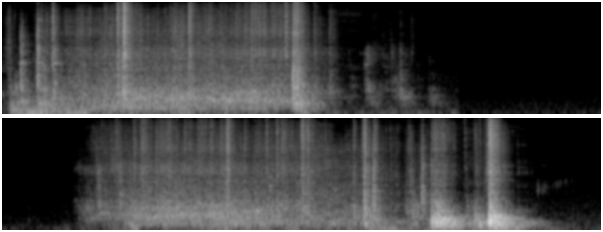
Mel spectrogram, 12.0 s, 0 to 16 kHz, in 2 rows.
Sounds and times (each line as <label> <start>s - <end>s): old door sliding along a metal track 0.0s - 4.4s
old door sliding along a metal track 6.8s - 11.0s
